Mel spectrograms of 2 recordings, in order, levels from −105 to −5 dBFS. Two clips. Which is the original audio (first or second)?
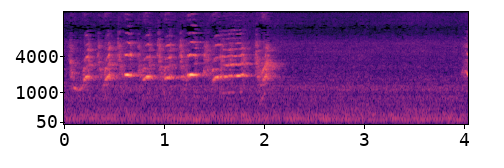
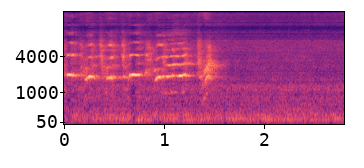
first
